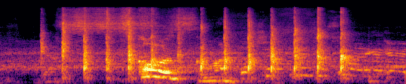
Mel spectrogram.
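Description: A quick run of sharp hand claps, about five a second, with a short falling vocal cry about one and a half seconds in.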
